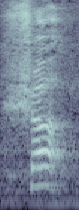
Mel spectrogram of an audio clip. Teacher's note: शुद्ध उच्चारण इसका मूर्धन्य श, क्योंकि इसका उच्चार जो होता है वह मूर्धा की सहायता से होता है।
